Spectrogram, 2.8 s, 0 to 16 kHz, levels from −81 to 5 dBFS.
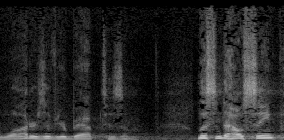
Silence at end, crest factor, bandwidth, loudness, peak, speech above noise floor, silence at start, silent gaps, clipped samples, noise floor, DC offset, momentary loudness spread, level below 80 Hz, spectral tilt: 0 s; 18 dB; 16 kHz; -21 LUFS; -6 dBFS; 27 dB; 0 s; none; under 0.1%; -49 dBFS; under 0.1%; 17 LU; -56 dBFS; -4.5 dB/octave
